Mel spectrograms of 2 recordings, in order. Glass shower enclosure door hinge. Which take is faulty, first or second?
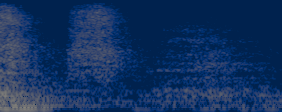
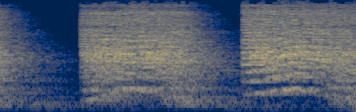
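second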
